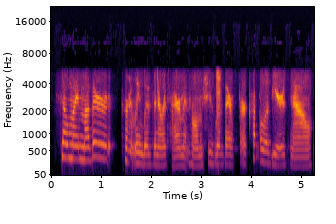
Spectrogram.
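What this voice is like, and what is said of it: Electronically altered disguised voice. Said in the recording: “We've altered your voice using our voice changer, so no one will know who you are.”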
